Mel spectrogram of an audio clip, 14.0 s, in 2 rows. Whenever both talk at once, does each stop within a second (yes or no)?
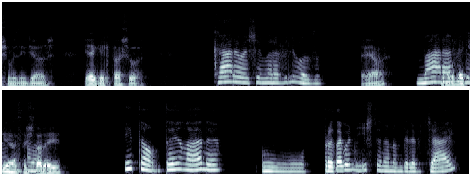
no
